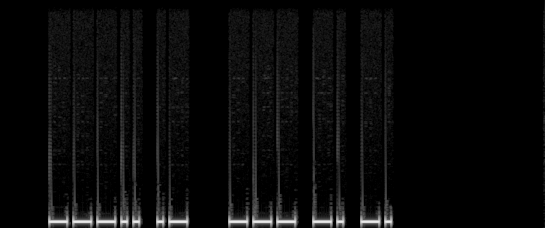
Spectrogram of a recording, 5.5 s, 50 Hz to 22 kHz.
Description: Morse code, heard as a keyed tone, about 20 wpm, 700 Hz. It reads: 8A ONN
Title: Field Day Exchanges Encore - 20wpm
